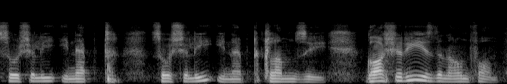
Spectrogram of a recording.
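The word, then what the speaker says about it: gaucherie: gosh also means socially inept socially inept clumsy Gosher is the noun form G a u c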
